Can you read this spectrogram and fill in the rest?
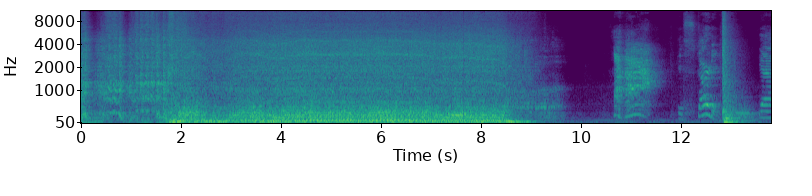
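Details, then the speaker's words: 1955 Chevy project car engine on its first start with new EFI tune (crank-to-run threshold lowered from 300 to 150 RPM, in neutral); it catches but hiccups and stumbles unevenly before dying; cause not yet known. "Although I'm not digging the hiccuping, but you know, it is what it is. So we'll have to figure out what that is."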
